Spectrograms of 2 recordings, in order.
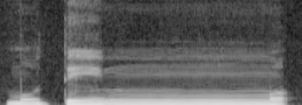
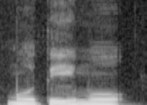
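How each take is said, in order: First: The m is doubled and held with nasal hum. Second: The m is single and short without hum.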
